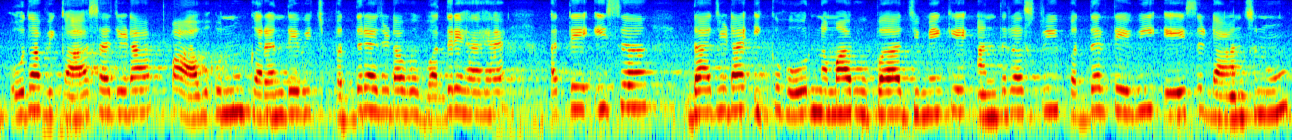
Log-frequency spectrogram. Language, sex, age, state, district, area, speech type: Punjabi, female, 30-45, Punjab, Mansa, urban, spontaneous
